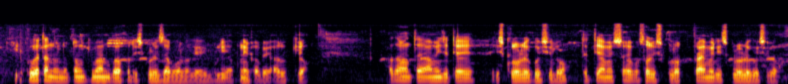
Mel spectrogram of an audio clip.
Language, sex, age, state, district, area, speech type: Assamese, male, 30-45, Assam, Goalpara, rural, spontaneous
